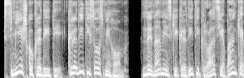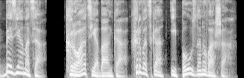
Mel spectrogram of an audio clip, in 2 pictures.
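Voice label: croatian male commercial, voice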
